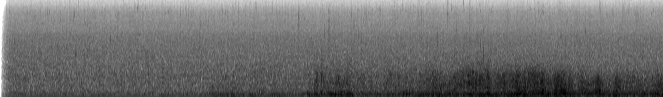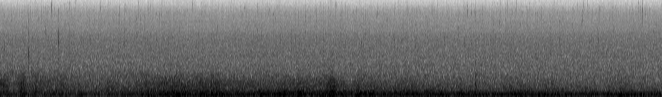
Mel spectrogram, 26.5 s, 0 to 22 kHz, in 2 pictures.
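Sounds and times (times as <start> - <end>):
rain: 0.0 - 26.4
thunder: 6.1 - 26.4.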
